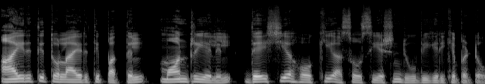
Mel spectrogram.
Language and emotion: Malayalam, neutral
